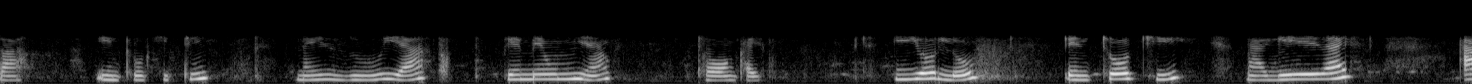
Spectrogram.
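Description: AMR narrowband mobile codec damage runs throughout this speech. The coder rebuilds the voice from a vocal-tract model and sparse pulses, leaving a 250 Hz to 3.6 kHz band, with nothing above 3.7 kHz. The heavy buzzy, synthetic coloration points to a low mode near 6.7 kbps.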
